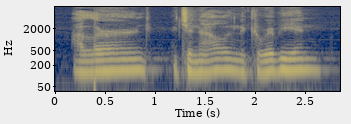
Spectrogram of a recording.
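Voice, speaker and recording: A somewhat breathy man with an American accent and a fairly high pitch. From New York. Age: 60s. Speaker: testimony speaker. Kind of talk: testimony.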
